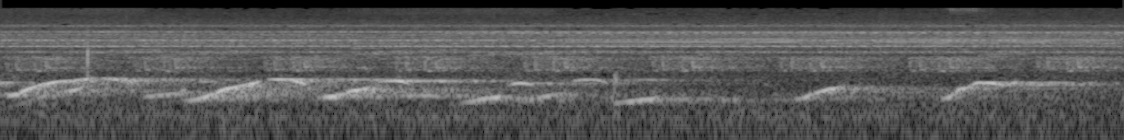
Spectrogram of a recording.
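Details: Agile gibbon, also called black-handed gibbon, singing in Malaysian tropical rainforest; quick series of rising, swooping whoop notes, each sliding upward then holding briefly, repeated about once a second over a constant high-pitched insect hum.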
